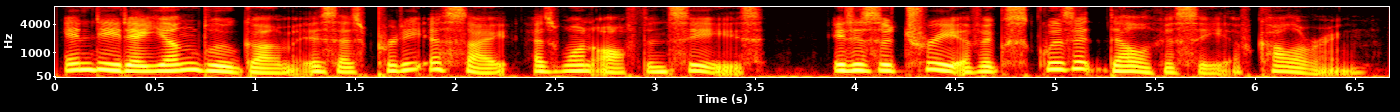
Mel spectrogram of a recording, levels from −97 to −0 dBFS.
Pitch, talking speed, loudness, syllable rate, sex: 185 Hz, 205 wpm, -19 LUFS, 5.8 syllables/s, female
